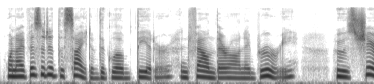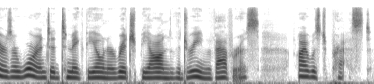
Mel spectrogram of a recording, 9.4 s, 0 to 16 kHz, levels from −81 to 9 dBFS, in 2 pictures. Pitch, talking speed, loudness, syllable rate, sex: 215 Hz, 200 wpm, -17 LUFS, 6.0 syllables/s, female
